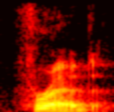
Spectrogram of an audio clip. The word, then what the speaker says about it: thread: angielskim gwint lub nic fred fort tutaj najbardziej zmieniona jest wymowa pierwszych dwóch liter ponieważ th zamieniamy na f jest to tak zwane efy mówione przez zęby gdy chcemy powiedzieć że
